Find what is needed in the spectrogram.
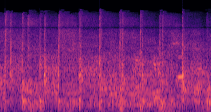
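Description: Children slapping their hands on a wooden tabletop, a quick, uneven patter of smacks with voices chattering over it.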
